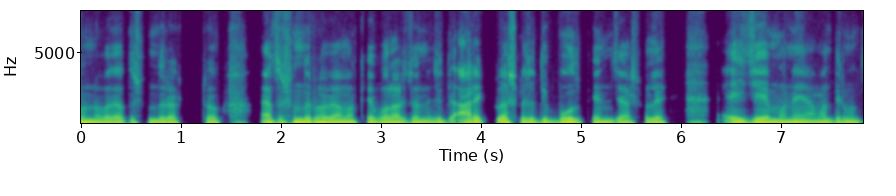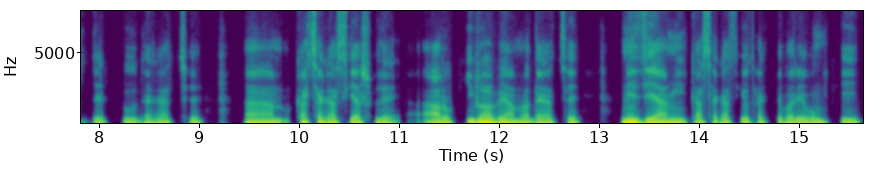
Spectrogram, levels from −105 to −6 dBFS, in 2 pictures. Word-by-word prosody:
ধন্যবাদ। 115 0 +2
এত - - -13
সুন্দর 120 -2 -2
একটো 110 - -10 0.6
এত 115 - 0
সুন্দরভাবে 120 -2 +3
আমাকে 115 0 -2
বলার 110 0 +1
জন্য। 110 0 -1
যদি 135 - -4 0.2
আরেকটু 160 +2 0
আসলে 135 - -4
যদি 130 0 -2 0.2
বলতেন। 115 -3 +1
যে 115 - -3
আসলে 120 +3 -3 0.8
এই 155 - +5
যে 135 - +4 0.2
মানে 115 +1 +1 0.2
আমাদের 115 +1 -2
মধ্যে 115 +1 -5
যে 115 - -3
একটু 115 +1 -12 0.2
দেখা 110 0 -3
যাচ্ছে 110 +2 -8 0.6
আ - - +4 0.5
কাছাকাছি 115 -2 +1
আসলে 115 +1 -3 0.5
আরো 115 +1 +2 0.2
কিভাবে 140 -6 +7
আমরা 115 0 0
দেখাচ্ছে, 110 +1 -2 0.5
নিজে 125 -1 +8
আমি 120 0 +3 0.2
কাছাকাছিও 120 +1 -2
থাকতে 125 -1 -6
পারি 135 +1 +1
এবং 120 0 0 0.2
কি 115 - -3
115 Hz, 150 wpm, -22 LUFS, 115-125 Hz, 0.8 s, নিজে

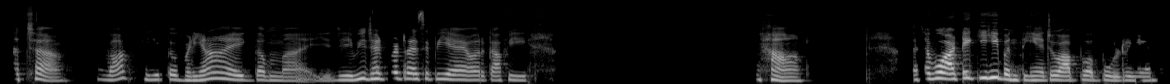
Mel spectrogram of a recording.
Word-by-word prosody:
अच्छा, 245 +2 -4 0.7
वाह! 210 +6 -3 0.3
ये 215 +1 -4
तो 225 - 0
बढ़िया 195 +5 -1
है 255 -3 0
एकदम 190 -1 -4
अ, 175 +3 -8
ज 200 -1 -12
ये 200 0 +1
भी 250 +6 +2
झटपट 265 +2 -1
रेसिपी 250 -1 -1
है 220 -2 +1
और 205 0 -3
काफ़ी 195 0 -6 2.3
हाँ। 175 -6 -1 1.1
अच्छा 215 +4 -2
वो 285 +2 +6
आटे 250 +3 +8
की 300 +2 +3
ही 320 +2 +9
बनती 205 -6 +1
हैं, 195 -1 -1
जो 210 +1 +1
आप 190 0 +1
ब 205 -1 +1
बोल 190 -3 -3
रही 185 -1 -6
हैं। 180 +2 -7
210 Hz, 155 wpm, -25 LUFS, 195-250 Hz, 2.3 s, ही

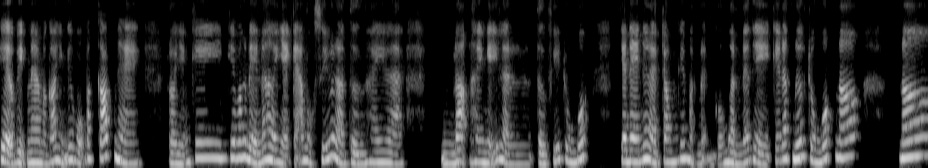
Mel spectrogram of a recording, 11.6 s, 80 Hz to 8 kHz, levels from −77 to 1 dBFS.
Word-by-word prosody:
khi 230 - +4
ở 185 - +6
Việt 185 0 +1
Nam 190 0 +3
mà 175 - -5
có 205 - +1
những 230 +1 0
cái 240 - +1
vụ 180 -6 -4
bắt 255 - -3
cóc 280 +3 +4
nè, 180 -8 +2 0.4
rồi 180 0 -1
những 170 +3 -2
cái 270 0 +1
cái 270 -1 +1
vấn 275 0 +3
đề 200 -7 +4
nó 190 +6 +1
hơi 240 -4 +4
nhạy 165 -5 +1
cảm 220 - -1
một 190 -6 -3
xíu 240 +4 0
là 255 - 0
thường 170 -2 -2
hay 195 +1 -1
là 170 -3 -3 0.5
ừm, 175 - -2
đó 210 +3 +3
hay 195 0 -2
nghĩ 185 +5 0
là 175 -10 0 0.3
từ 170 -1 -2
phía 220 +5 -3
Trung 200 -2 0
Quốc. 265 +3 +1 0.4
Cho 205 - +4
nên 205 0 +4
á 250 - +6
là 200 -7 +2
trong 200 0 0
cái 255 +1 +2
mặc 235 -8 -1
định - - -9
của 160 - -11
mình 185 -3 +1
á 200 +3 -2
thì 180 -9 -1
cái 215 - -5
đất 255 +1 -1
nước 260 +3 +6
Trung 210 -6 0
Quốc 260 +1 0
nó 285 +4 +1 0.5
nó 275 +2 +5
210 Hz, 290 wpm, -23 LUFS, 185-255 Hz, 0.5 s, ở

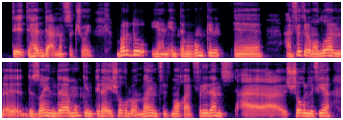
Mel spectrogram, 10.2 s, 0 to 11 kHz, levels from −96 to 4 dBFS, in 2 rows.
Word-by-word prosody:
ت - - +2
تهدّي 140 +4 +2
على 105 - -3
نفسك 125 -2 -4
شويّة، 110 +1 -6 0.4
برضو 215 -1 +3
يعني 125 -2 -1
أنت 135 -1 -2
ممكن 160 +4 +1 0.2
آآ، 125 +1 0 0.3
على 125 0 -3
فكرة 200 -2 +2
موضوع 155 +5 +3
ال 145 -4 +1
ال 105 0 -2
design 150 +4 +2
ده 160 +1 +3
ممكن 155 -2 0
تلاقي 145 +2 +1
شغل 155 -1 -1
أونلاين 145 +4 +1
في 130 - -9
المواقع 130 +1 -2
ال 120 - -7
freelance 155 -2 0
ع - - -6 0.6
الشغل 155 0 +2
اللي 140 -1 +3
فيها 155 +2 +1
145 Hz, 170 wpm, -22 LUFS, 130-160 Hz, 0.6 s, برضو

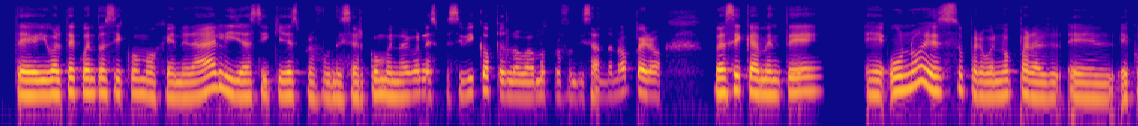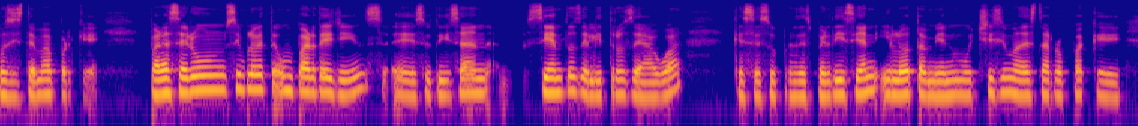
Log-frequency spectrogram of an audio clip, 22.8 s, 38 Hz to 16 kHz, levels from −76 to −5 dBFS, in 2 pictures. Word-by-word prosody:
te 165 -1 +7
igual 170 +1 +4
te 190 0 +2
cuento, 185 -1 +2
así 180 0 -2
como 175 -3 -3
general 160 +9 0
y 180 -5 +1
ya 160 0 +2
si 160 0 -6
quieres 165 0 -1
profundizar 155 -1 -5
como 170 0 0
en 160 0 -2
algo 160 +2 -2
en 175 - -2
específico, 175 +4 -4
pues 165 - -2
lo 160 -1 -2
vamos 155 +2 -3
profundizando, 160 0 -9
¿no? 195 +3 -4
Pero, 170 -4 +2 0.5
básicamente, 190 0 +2 0.4
eh, 170 -1 -2
1, 220 +10 +3
es 220 -9 +5
súper 205 -6 -3
bueno 165 +2 -2
para 170 -4 +1
el 150 0 -4
el 150 -2 -3
ecosistema 170 +2 -1
porque, - - -8 0.5
para 180 -1 +7
hacer 190 +1 +4
un, 215 +1 +3
simplemente, 220 +1 +1
un 210 -2 0
par 195 -1 +5
de 190 -1 +2
jeans 190 +8 -3
eh, 160 -1 -2
se 160 +2 -5
utilizan 120 - -1 0.4
cientos 190 +1 +2
de 180 -3 +1
litros 165 +1 -2
de 170 - +2
agua, 160 +8 -1 0.5
que 160 - -4
se 160 +1 -2
superdesperdician, 165 +3 0
y 175 - -2
luego 170 +1 +6
también 165 -1 +1
muchísima 175 +2 -2
de 165 0 +2
esta 170 +1 -2
ropa 170 0 -4
que, 155 -3 -6
170 Hz, 160 wpm, -22 LUFS, 160-190 Hz, 0.5 s, te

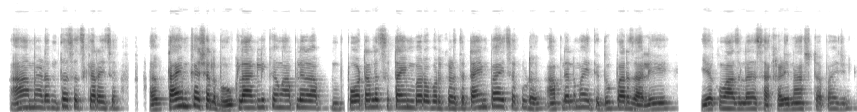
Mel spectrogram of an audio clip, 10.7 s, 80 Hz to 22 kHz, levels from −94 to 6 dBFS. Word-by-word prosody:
हां, 195 +6 0
मॅडम 200 -2 -3
तसंच 220 -2 0
करायचं. 190 -2 -1 0.4
अ, 150 - +2 0.2
टाईम 235 +3 +6
कशाला? 225 -5 +3
भूक 135 +4 +1
लागली 200 +2 +4
का 215 0 -4
मग 210 - -4
आपल्याला 205 -1 +1 0.4
पोटालाच 215 +3 +2
टाईम 205 0 +2
बरोबर 195 -1 +1
कळतं. 180 -2 -1
टाईम 200 +3 +1
पहायचा 230 0 +2
कुठं? 165 -6 -2 0.2
आपल्याला 195 +4 -3
माहिती 215 -1 -4
आहे - - -12
दुपार 185 +1 +1
झाली, 155 +1 +1 0.5
1:00 160 +3 +1
वाजला 170 -1 +1
सकाळी 145 0 -1
नाष्टा 170 +1 -3
पाहिजे. 170 -2 -7
195 Hz, 160 wpm, -19 LUFS, 170-210 Hz, 0.5 s, टाईम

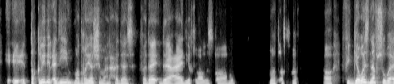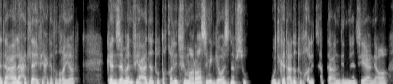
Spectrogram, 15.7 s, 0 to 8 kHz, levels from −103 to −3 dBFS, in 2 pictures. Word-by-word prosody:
آآ 160 0 +1
التقليد 185 +8 +2
القديم 185 -1 +3
ما 150 - 0
اتغيّرش 155 +5 +2
مع 130 -4 -4
الحداثة، 125 +1 -3
فده 155 +5 +3
ده 145 +3 +4
عادي 150 -2 +3
خالص 125 -3 -5
آه 120 -3 -3
هو 125 - -6 0.7
ما 130 - -2
اتأثّرش 130 0 -8 0.5
آه. - - -1 0.2
في - - -2
الجواز 165 +8 +7
نَفسه 205 -1 +4
بقى 180 -1 +4
تعال 170 +3 +1
هتلاقي 165 -1 -1
في 160 - -9
حاجات 150 0 -8
اتغيّرت. 140 0 -4 0.5
كان 150 -2 +3
زمان 160 +9 +3
في 205 -2 -3
عادات 175 +3 -2
وتقاليد 165 +2 -3
في 165 -2 -2
مراسم 170 +5 +1
الجواز 150 +3 -1
نَفسه 170 -1 -5 0.5
ودي 135 -1 -4
كانت 155 -2 -1
عادات 180 +6 -2
وتقاليد 170 +3 -5
ثابتة 180 -5 -8
عند 140 -1 -5
الناس 140 +2 -5
يعني 130 -1 -5
آه. 130 0 -5
155 Hz, 165 wpm, -22 LUFS, 135-175 Hz, 0.7 s, الجواز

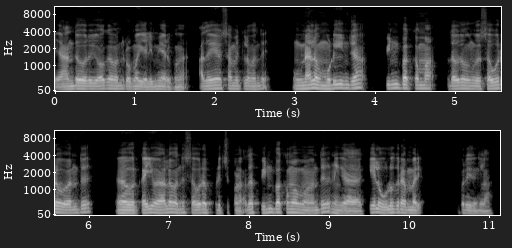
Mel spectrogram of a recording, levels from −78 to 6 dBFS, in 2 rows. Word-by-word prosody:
அந்த 105 +3 0
ஒரு 110 - +1
யோகா 115 +2 +1
வந்து 110 -1 -3
ரொம்ப 105 +1 0
எளிமையா 100 +2 0
இருக்குங்க. 90 0 -5 0.2
அதே 110 +2 +2 0.2
சமயத்துல 110 -1 -2
வந்து 105 - -4 0.4
உங்களால 120 +5 +4
முடிஞ்சா 135 +2 +2 0.4
பின்பக்கமா, 135 -3 +1 0.2
அதாவது 115 +2 +2
உங்க 110 -1 0
சுவர 120 +4 +3 0.2
வந்து, 115 +4 -2 0.4
அ - - +2
ஒரு 105 - 0
கையால 115 +1 +3 0.3
சுவர 110 +2 +3
புடிச்சிக்கணும். 95 -2 -7
அதாது 120 0 -1
பின்பக்கமா 125 0 +1 0.2
வந்து 125 +8 -1
நீங்க 100 -2 0 0.3
கீழ 130 0 +1
விழுகிற 125 -1 +2
மாரி, 105 - 0 0.5
புரியுதுங்களா. 95 -4 -4
115 Hz, 160 wpm, -24 LUFS, 105-125 Hz, 0.5 s, உங்களால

